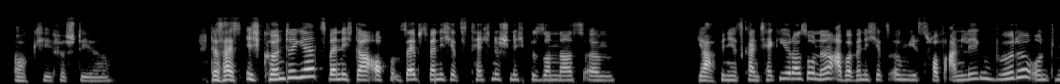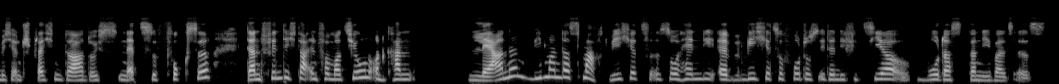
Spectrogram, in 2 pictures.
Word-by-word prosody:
Okay, 175 +1 -7
verstehe. 170 -2 -4 1.0
Das 205 -2 +4
heißt, 215 -4 +7
ich 235 -5 +5
könnte 240 +6 +5
jetzt, 360 +3 +4
wenn 230 +1 +5
ich 235 -4 +1
da 215 -1 +7
auch 215 - +3
selbst 230 +4 +2
wenn 225 +1 +4
ich 235 - -1
jetzt 225 - -5
technisch 230 +2 +1
nicht 225 -1 -6
besonders, 205 -1 -3
ähm, 195 -1 -4 0.8
ja 185 -4 +4
bin 215 - -6
ich 200 - -1
jetzt - - -7
kein 210 -2 +3
Techie 210 +8 -1
oder 260 -1 +3
so, 270 +1 0
ne, 260 +2 +2
aber 210 -1 +4
wenn 215 - -2
ich 220 - -4
jetzt 225 -4 -8
irgendwie 220 -2 -6
jetzt 210 - -10
es - - -6
drauf 195 -2 -1
anlegen 245 +4 -2
würde 285 +8 0
und 220 -7 -6
mich 215 -1 -5
entsprechend 215 +2 -2
da 195 +1 +4
durchs 195 0 -6
Netze 215 +2 -1
fuchse, 285 +6 -1 0.4
dann 220 +2 +7
finde 290 +3 -2
ich 270 - -4
da - - +3
Informationen 255 +5 -1
und 255 -5 -3
kann 235 -1 0 0.6
lernen, 200 - +5 0.2
wie 280 +3 -4
man 345 -1 -1
das 330 0 -2
macht, 295 -3 -2
wie 225 +3 -1
ich 250 - -6
jetzt 270 -3 -6
so 245 +1 -3
Handy, 245 +1 -3
äh 230 -1 +6
wie 255 +3 0
ich 255 - -3
jetzt 265 0 -5
so 255 - -6
Fotos 250 -2 -5
identifiziere, 235 +2 -3
wo 215 +2 -5
das 215 -2 -1
dann 200 -1 -3
jeweils 190 -2 -5
ist. 145 - -8
230 Hz, 210 wpm, -24 LUFS, 205-255 Hz, 1.0 s, heißt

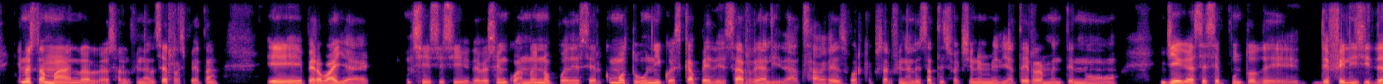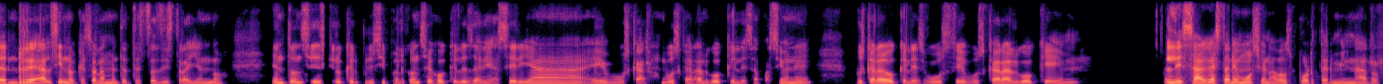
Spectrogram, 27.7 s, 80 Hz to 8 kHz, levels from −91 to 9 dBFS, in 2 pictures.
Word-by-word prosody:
que - - -4
no 165 - +9
está 160 - +5
mal, 120 -7 +4
la - - +2
la - - -5
o - - -5
sea, - - -7
al 110 - -11
final 110 +1 -6
se - - +4
respeta, - - -6 0.5
eh, 110 -2 +5
pero 115 0 +5
vaya 115 -1 +3 0.4
sí, 135 -2 0
sí, - - -5
sí, 120 -3 -3
de 105 +1 -4
vez 110 - -1
en 130 -1 +1
cuando 115 0 -2
y 135 - +2
no 120 -3 0
puede 115 -1 -3
ser 115 0 -4
como 125 -3 +1
tu 120 - -6
único 120 0 0
escape 120 +1 0
de 115 - -5
esa 115 +1 +3
realidad, 120 -1 -4
¿sabes? 115 +6 -4
Porque, - - -9
pues, - - -11
al - - -4
final 115 0 -6
es 115 - -6
satisfacción 120 -1 -4
inmediata 120 0 -4
y - - +4
realmente 120 -1 -3
no 115 - -7 0.4
llegas 135 -1 +6
a - - +1
ese 130 - -1
punto 125 0 -4
de 115 +1 -6
de 130 0 0
felicidad 120 0 +4
real, 130 +1 +6
sino 115 -6 +2
que - - -8
solamente 115 0 -2
te - - -11
estás 115 0 -6
distrayendo. 115 - -5 0.4
Entonces, 120 +1 0
creo 125 - -4
que 150 - -3
el - - -16
principal 130 0 -8
consejo 125 0 -2
que 135 - -8
les 125 -2 -3
daría 115 -1 -4
sería, 120 -2 -1
eh, 120 -2 -3
buscar. 115 0 -5
Buscar 125 +1 -5
algo 130 +1 -1
que - - -6
les - - -9
apasione, 125 0 -5 0.4
buscar 130 - +1
algo 130 0 +6
que - - -3
les 110 +2 -4
guste, 125 +1 -4
buscar 115 -1 0
algo 125 +2 +2
que, 115 -4 -3
mm, 110 -1 -10 0.9
les 125 -1 +8
haga 125 +2 +9
estar 130 -1 +5
emocionados 125 -1 0
por 120 -3 -3
terminar 115 0 -4
120 Hz, 195 wpm, -23 LUFS, 115-125 Hz, 0.9 s, no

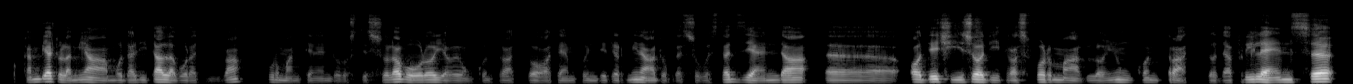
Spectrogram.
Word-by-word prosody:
ho - - -45
cambiato 120 +3 0
la 100 - -5
mia 105 -2 -6
modalità 100 +3 -5
lavorativa 95 +2 -7 0.2
pur 110 -2 -16
mantenendo 90 -1 -19
lo 80 - -26
stesso 105 - -14
lavoro. 110 -3 0
Io 100 -3 -7
avevo 90 0 -14
un 85 -1 -23
contratto 90 -1 -16
a - - -15
tempo 95 -1 -19
indeterminato 95 +2 -9
presso - - -17
questa 110 - -11
azienda, 105 -1 -3
uhm, 95 -2 -10
ho 115 -1 +1
deciso 120 -2 +3
di 100 -2 -9
trasformarlo 95 -2 -8
in 100 +3 -12
un 105 -3 -8
contratto 100 -1 -12
da - - -12
freelance, 115 +3 +7
100 Hz, 135 wpm, -26 LUFS, 95-110 Hz, 0.2 s, freelance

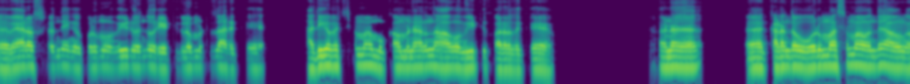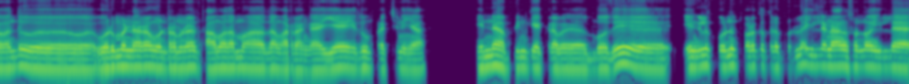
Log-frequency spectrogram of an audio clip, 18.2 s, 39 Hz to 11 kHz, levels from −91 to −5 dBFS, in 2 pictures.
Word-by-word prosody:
வேர்ஹவுஸ்லருந்து 125 +1 0
எங்க 115 -2 -3
குடும்பம், 120 0 -4
வீடு 130 0 0
வந்து 125 +1 -3
ஒரு 110 - +2
8 110 - -22
கிலோமீட்டர் 120 +1 -5
தான் 120 - 0
இருக்கு. 105 +2 -10 0.6
அதிகபட்சமாக 135 +2 +1
0:45 115 +1 -3
மணி 120 0 +2
நேரம் 125 +1 +1
தான் 130 - +4
ஆகும். 120 -1 +1
வீட்டுக்கு 120 -2 -5
வரதுக்கு. 105 0 -1 1.2
ஆனா, 125 +1 +4 0.7
அ - - +3 0.2
கடந்த 125 +1 +4 0.2
ஒரு 125 +1 +4
மாதமா 140 +2 +2
வந்து 130 +3 0
அவங்க 120 -1 +2
வந்து. 120 +4 -2 0.8
1 115 +2 +2
மணி 130 -1 +3
நேரம் 125 0 +3
1:30 115 0 -1
மணி 120 - +1
நேரம் 120 -3 -2
தாமதமா 115 +1 +1 0.2
தான் 110 -1 -1
வர்றாங்க. 100 -2 -2 0.3
ஏன் 120 -1 +3
எதுவும் 115 0 -5
பிரச்சனயா? 105 0 -2 0.6
என்ன 130 +3 +2
அப்டின்னு 120 +1 -6
கேட்குறபோது 110 -1 0 0.7
எங்களுக்கு 130 +1 -1
ஒண்ணும் 130 0 -1
தொடக்கத்துல 125 -1 -3
புரில. 125 +3 -4
இல்ல 135 0 -1
நாங்க 130 0 +4
சொன்னோம், 130 0 +1
இல்ல 120 +1 -2
120 Hz, 160 wpm, -24 LUFS, 115-125 Hz, 1.2 s, தான்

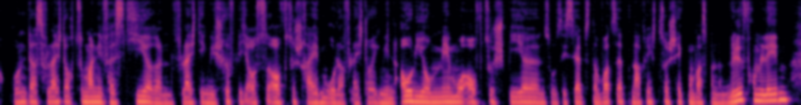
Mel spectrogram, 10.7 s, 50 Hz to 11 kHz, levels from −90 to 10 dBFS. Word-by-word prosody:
und 115 +2 -3
das 115 -1 +1
vielleicht 120 +1 -2
auch 125 - -2
zu 130 - -3
manifestieren, 115 -3 +1
vielleicht 110 +3 -2
irgendwie 105 -4 -3
schriftlich 120 +3 -5
auszu 110 -2 -3
aufzuschreiben 110 0 -1
oder 100 -2 -3
vielleicht 95 +2 -9
auch - - -4
irgendwie 100 -1 -3
'n 100 - -5
Audiomemo 120 -2 +4
aufzuspielen, 115 -1 -1
so 105 0 -10
sich 100 0 -5
selbst 115 -2 -3
'ne 105 -1 -3
WhatsApp 115 +1 -1
Nachricht 110 +1 -4
zu 125 - -3
schicken, 115 -2 -3
was 105 -2 -2
man 100 - -6
dann 100 +1 -6
will 140 +7 +8
vom 150 -2 +1
Leben. 155 +4 +5
115 Hz, 180 wpm, -25 LUFS, 105-120 Hz, -, will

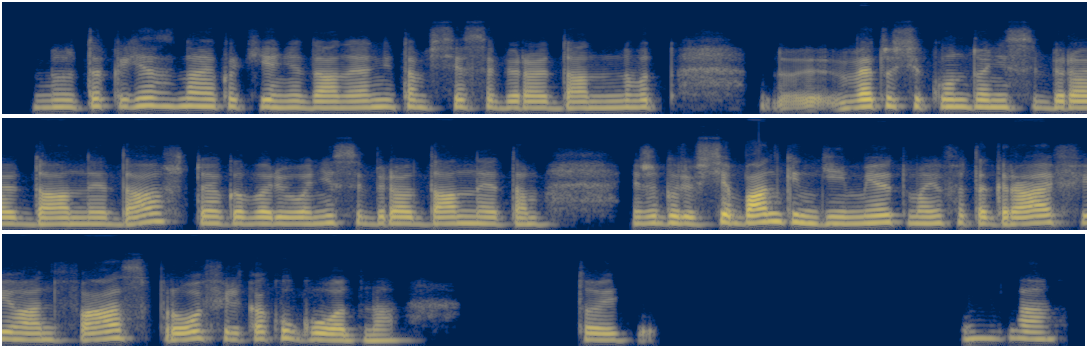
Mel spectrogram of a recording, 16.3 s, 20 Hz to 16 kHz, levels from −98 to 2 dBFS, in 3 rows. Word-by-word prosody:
Ну, 185 +1 -5
так 205 +1 -5
я 215 +2 0
знаю, 205 0 0
какие 190 -1 -2
они 175 0 -3
данные, 170 0 0
они 190 +2 -2
там 190 -2 -3
все 170 +4 -5
собирают 170 -2 -2
данные, 165 +2 -3
ну 180 - -3
вот, 185 0 -6 0.5
э, 85 +1 -7
В 160 +5 -6
эту 200 +2 +5
секунду 195 -1 -1
они 185 0 0
собирают 170 -1 0
данные, 165 +1 +1
да 175 +8 +1
что 180 - -5
я 180 - +1
говорю? 170 0 +1
Они 175 +3 -1
собирают 175 -2 -1
данные 175 +1 +1
там, 160 -1 -5 0.4
я 175 - -4
же 185 - 0
говорю, 180 -1 +3
все 165 +7 +3
банкинги 195 -2 +6
имеют 190 +4 +1
мою 180 +1 0
фотографию, 185 +1 +2
анфас, 170 +5 +1
профиль, 185 +1 0
как 190 +2 -3
угодно 155 -5 0 0.8
то 170 - 0
и 165 0 -2 1.7
М-да. 195 -1 -4
180 Hz, 160 wpm, -26 LUFS, 170-195 Hz, 1.7 s, банкинги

